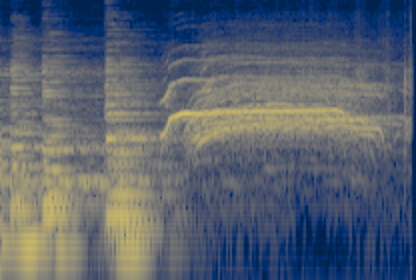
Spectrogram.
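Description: A live band's last chords, struck with heavy bass, end a song. About a second and a half in, the audience breaks into high-pitched screaming and cheering that fades near the end.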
